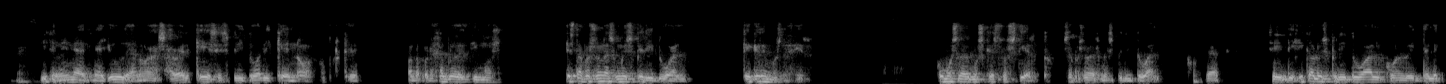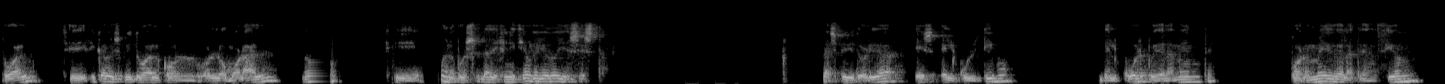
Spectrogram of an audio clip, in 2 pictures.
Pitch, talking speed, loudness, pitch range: 115 Hz, 170 wpm, -28 LUFS, 95-130 Hz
